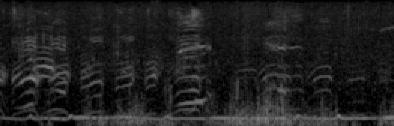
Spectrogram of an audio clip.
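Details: Two Greater Prairie Chicken males clash for dominance on a lek in northeast Kansas; a deep even hum persists under a run of laughing cackles and arching calls in the first half.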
